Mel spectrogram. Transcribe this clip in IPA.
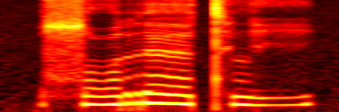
sˤ o r ɛ tʰ l i̤

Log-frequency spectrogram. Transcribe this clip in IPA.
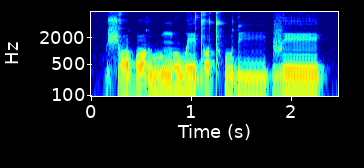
ʃ ɔ˨˦ ɓ ɔ˨ ɾ uː˦ ŋ o˦ w e˦˨ d ɔ˨ tʰ u˦ ɗ iː˦ | v eː˦

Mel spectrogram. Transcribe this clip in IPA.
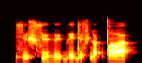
z y˨ ʒ s y˦ ð y˦˨ b e˦ d ʏ˦ s ɳ a˨ ʈ tˤ a˦

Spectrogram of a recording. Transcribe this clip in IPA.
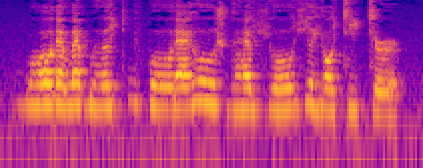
bʱ ɔ ɾ æ w æ bʱ əː c bʲ o p oː ɾ æ ɣ oː ʒ ɡʱ æ ʊ̯ ç oː ç əː j ɔː c i c ə˞

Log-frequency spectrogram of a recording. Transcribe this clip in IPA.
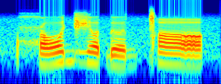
ħ ɔ d͡ʒ ʌ ɗ ə d ǀ ɑ

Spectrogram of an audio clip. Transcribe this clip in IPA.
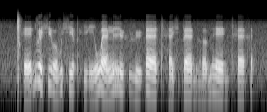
ǀʰ eː˩˥ ɡ l ʏ˩˥ sʲ w ʊː˩˥ v sʲ ɛ˧ pʰ j iː˩˥ w ɛː˩˥ ŋ r y˧ x v y˩˥ ʔ ɛː˧ tʰ ɛ˩˥ sʲ p ɛː˧ ɡʱ əː˩˥ ɡ ɦ eː˧ ɡ tʰ ɛ˧ x

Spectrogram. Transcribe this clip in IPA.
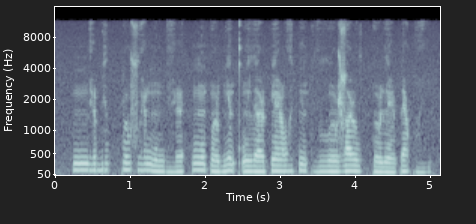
nː e̤˦ ɭ bʲ u˦ pː u˥ ɭ sʷ æ̤˥ ɭ ŋ ũ˩ ŋ e̤˩ ɭ | ŋ õ˦ p õ˩ ɭ bʲ æ̃˦ kʷʼ ĩ˩ lʲ ɒ˩ ɭ pʲ æ̃˦ ɭ lˠ e̤˥ p ĩ˦ tʷ i̤˩ lː ũ˨ ɭ ɮ ɒ˥ ɭ u˩ tː ũ˩ ɭ lʲ æ̃˩ ɭ p e˥ ɭ qʷ i̤˩

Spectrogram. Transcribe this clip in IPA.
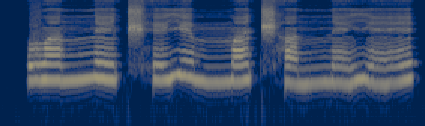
v ɐ̃˩ nː ẽ˨˩˦ t͡ʃʰ ɪ˩˥ j ɪ˧˩ mː ɐ̃˩˥ t͡ʃʰ ɐ̃˩ nː ẽ˨˩˦ j ẽ˩˥

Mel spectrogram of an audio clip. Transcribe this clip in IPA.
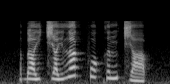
ɗ a˨˦ j t͡ɕ a˨˦ j l a˦˥ k̚ f ɔ˧ k ə˨˦ n t͡ɕ aː˨˩ p̚

